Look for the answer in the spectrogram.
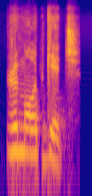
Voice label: "remortgage", Indian

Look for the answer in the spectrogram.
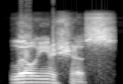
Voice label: "liliaceous", American

